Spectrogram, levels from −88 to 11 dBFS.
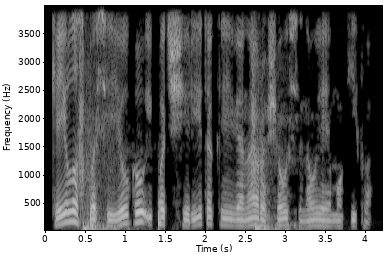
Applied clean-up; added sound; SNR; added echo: classical method spectral subtraction.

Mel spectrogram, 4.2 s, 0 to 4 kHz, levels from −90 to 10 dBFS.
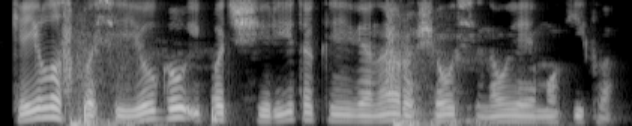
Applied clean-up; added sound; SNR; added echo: classical method log-MMSE.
